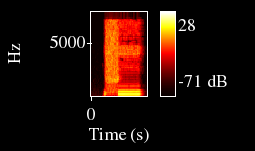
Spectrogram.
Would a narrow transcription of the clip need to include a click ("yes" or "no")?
no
